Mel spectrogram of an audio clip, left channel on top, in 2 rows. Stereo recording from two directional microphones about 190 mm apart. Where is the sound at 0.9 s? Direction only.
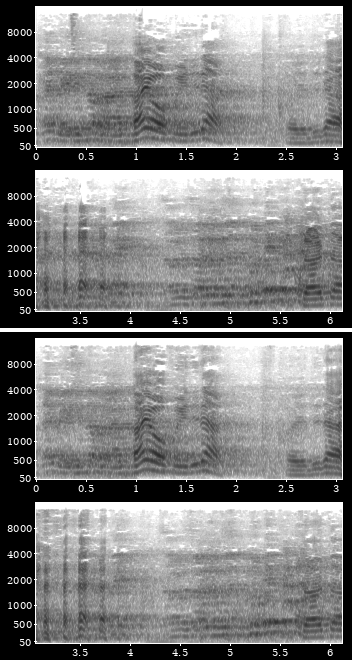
45° right (ahead or behind).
